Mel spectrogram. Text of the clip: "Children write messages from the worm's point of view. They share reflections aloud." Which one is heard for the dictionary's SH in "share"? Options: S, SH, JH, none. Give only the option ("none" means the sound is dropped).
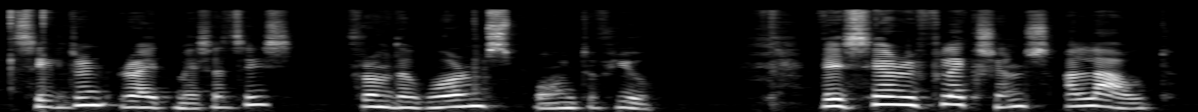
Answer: S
